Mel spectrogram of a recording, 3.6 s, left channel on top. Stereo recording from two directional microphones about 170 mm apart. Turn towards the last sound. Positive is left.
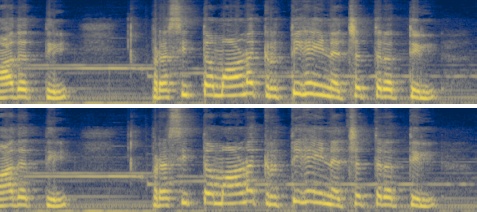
turn(degrees=20)  # may be behind; listen again after turning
